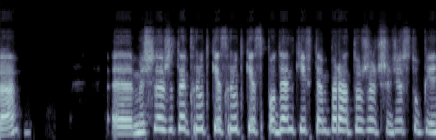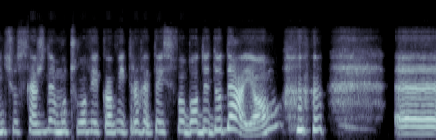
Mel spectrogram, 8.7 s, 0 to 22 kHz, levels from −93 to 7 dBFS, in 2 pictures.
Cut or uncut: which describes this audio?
cut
